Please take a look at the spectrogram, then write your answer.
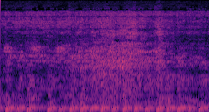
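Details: Yamaha Vega R/Vega ZR/Jupiter Z carbureted motorcycle chuffs unevenly at mid revs as the throttle opens, hesitating; cause is in the carburetor.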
